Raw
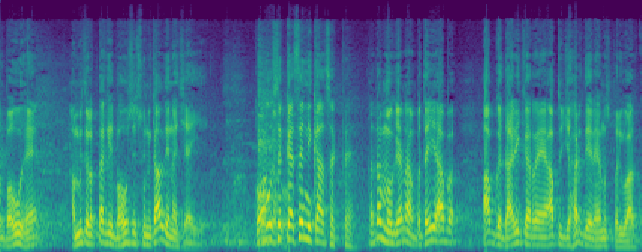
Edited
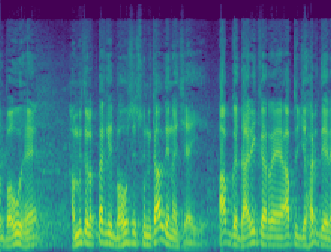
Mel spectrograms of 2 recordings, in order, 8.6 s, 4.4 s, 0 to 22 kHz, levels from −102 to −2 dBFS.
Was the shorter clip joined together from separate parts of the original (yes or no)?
yes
